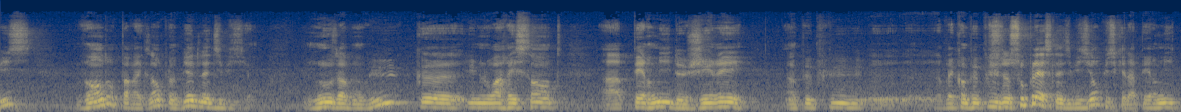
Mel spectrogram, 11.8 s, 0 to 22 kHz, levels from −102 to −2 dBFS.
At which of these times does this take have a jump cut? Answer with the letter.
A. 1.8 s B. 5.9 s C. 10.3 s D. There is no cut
C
